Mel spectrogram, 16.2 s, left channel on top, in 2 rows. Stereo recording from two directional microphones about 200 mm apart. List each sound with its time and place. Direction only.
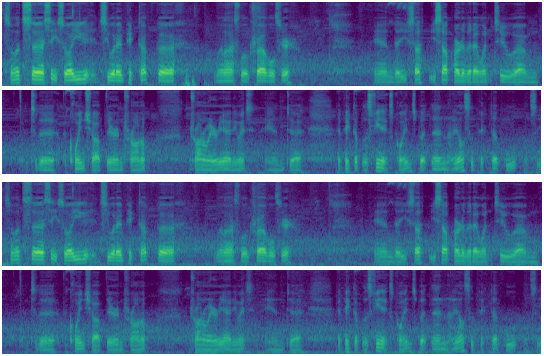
0.1 s speech: 45° left (ahead or behind)
5.6 s speech: 30° left (ahead or behind)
